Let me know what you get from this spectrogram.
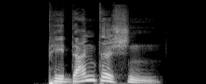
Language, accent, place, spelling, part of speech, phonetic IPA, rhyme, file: German, Germany, Berlin, pedantischen, adjective, [ˌpeˈdantɪʃn̩], -antɪʃn̩, De-pedantischen.ogg
- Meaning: inflection of pedantisch: 1. strong genitive masculine/neuter singular 2. weak/mixed genitive/dative all-gender singular 3. strong/weak/mixed accusative masculine singular 4. strong dative plural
